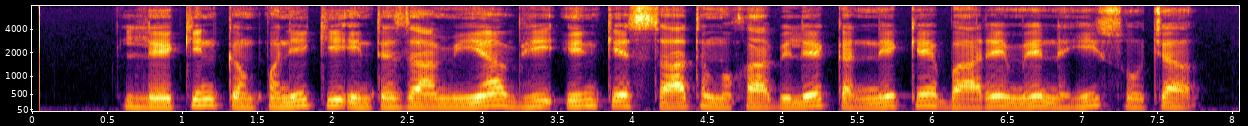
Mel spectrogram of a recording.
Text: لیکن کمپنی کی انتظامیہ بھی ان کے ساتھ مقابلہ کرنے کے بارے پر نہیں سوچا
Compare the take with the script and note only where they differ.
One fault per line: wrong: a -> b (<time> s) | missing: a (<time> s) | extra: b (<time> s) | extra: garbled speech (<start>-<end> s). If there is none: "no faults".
wrong: پر -> میں (6.5 s)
